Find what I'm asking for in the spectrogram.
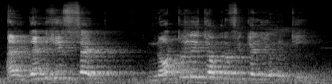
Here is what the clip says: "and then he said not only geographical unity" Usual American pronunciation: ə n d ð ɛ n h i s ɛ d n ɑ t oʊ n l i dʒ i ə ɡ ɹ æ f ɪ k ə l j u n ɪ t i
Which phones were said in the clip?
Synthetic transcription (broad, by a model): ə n d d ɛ n h i s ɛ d n ɑ t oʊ l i dʒ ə ɡ ɹ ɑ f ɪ k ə l j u n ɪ t i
